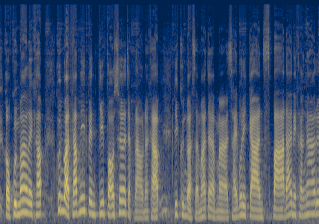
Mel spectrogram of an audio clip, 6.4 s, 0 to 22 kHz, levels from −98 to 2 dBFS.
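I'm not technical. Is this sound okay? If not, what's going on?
No. At 5.62 to 5.65 s there's a brief smear in the speech from short concealed packet loss: about 20 ms never arrived, and the receiver patched it in rather than leaving silence.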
